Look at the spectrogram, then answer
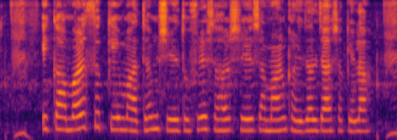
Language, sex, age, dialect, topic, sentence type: Bhojpuri, female, <18, Western, banking, statement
